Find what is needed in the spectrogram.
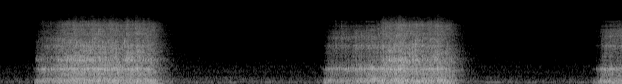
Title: Drill, Jackhammer, Chainsaw, or just the sound of snoring?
